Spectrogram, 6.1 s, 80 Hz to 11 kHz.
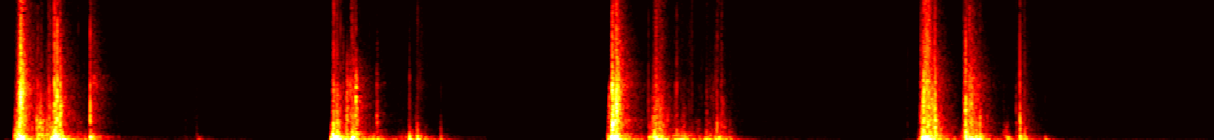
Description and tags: A small stack of books falling off a bench onto the floor. It's been recorded 4 different times in this file.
